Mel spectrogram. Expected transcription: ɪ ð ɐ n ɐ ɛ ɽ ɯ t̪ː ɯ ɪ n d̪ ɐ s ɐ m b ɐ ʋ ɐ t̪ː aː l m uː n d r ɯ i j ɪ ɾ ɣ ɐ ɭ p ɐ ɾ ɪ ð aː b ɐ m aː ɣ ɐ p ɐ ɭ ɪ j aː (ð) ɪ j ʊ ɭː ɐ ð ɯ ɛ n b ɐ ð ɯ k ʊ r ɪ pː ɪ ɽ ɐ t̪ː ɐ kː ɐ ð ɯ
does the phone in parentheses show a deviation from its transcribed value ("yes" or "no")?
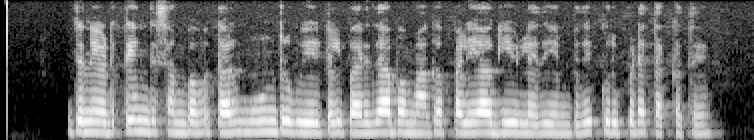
yes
